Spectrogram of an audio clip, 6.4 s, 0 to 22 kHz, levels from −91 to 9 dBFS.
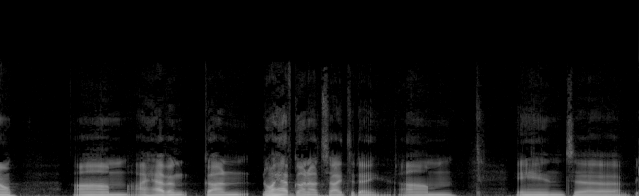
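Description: No technical faults can be heard anywhere in this speech recording.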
